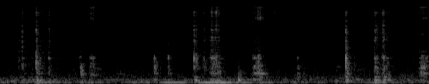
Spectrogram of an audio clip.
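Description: A metal knife slices across the grooved face of a solid bar of dry soap held on a wooden board. Quick, dry, crisp cutting clicks and taps patter irregularly over a quiet low hum, each one short and fading almost at once.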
